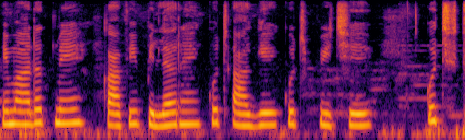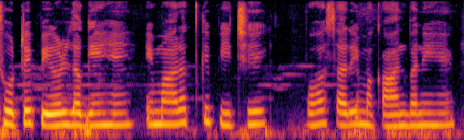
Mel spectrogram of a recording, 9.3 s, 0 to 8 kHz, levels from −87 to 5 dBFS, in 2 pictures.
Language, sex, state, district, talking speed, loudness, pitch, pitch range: Hindi, female, Uttar Pradesh, Lucknow, 140 wpm, -15 LUFS, 230 Hz, 220-245 Hz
